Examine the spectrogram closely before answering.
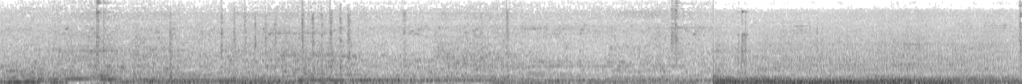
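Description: Low rumble of a motor vehicle engine running on the street, with scattered sharp metallic clicks of hand tools. The rumble becomes louder abruptly about nine and a half seconds in.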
